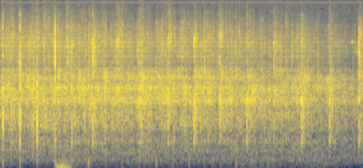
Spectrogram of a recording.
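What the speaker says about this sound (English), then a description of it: "yes, they do deserve a huge round of applause." Audience applause at an international conference of chief justices, steady clapping from a large hall crowd held at an even level throughout.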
